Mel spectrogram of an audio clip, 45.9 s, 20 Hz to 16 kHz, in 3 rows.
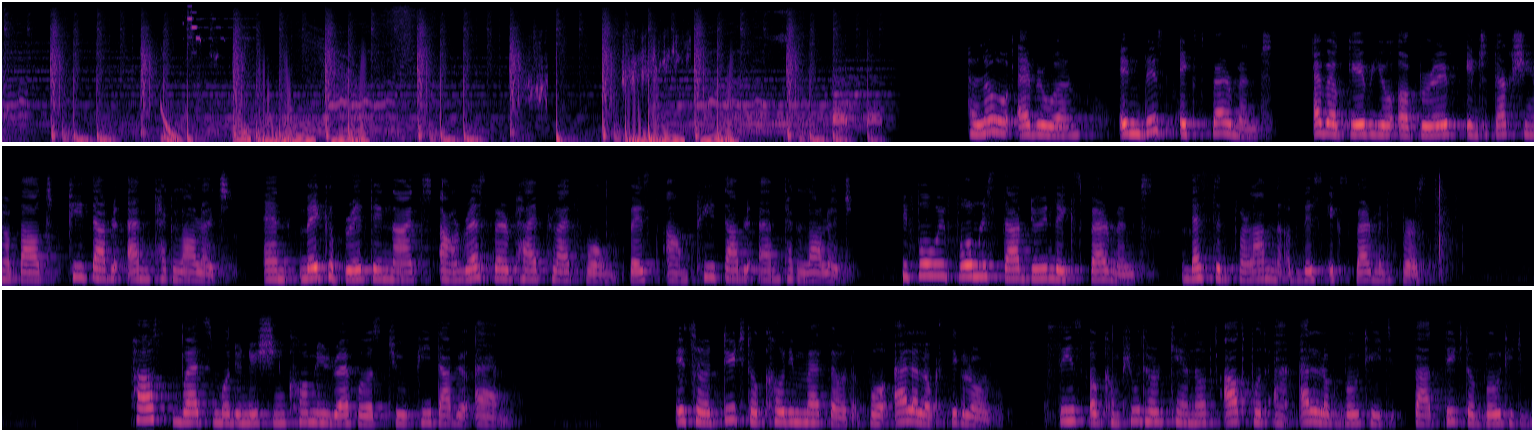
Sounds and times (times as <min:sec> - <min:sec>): Speech: 0:09.7 - 0:29.7, 0:32.0 - 0:35.8, 0:37.4 - 0:45.9.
